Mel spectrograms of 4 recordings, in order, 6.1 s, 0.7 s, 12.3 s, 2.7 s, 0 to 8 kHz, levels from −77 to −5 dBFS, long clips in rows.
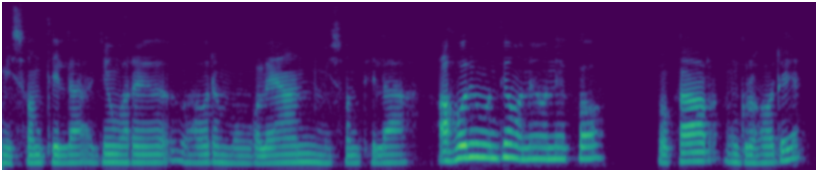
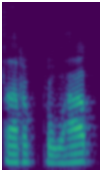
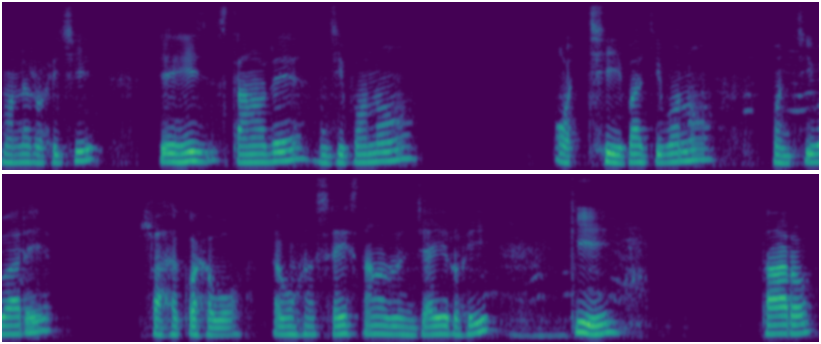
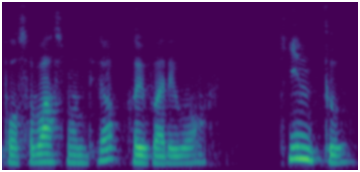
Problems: constant background noise, continuous background conversations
